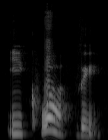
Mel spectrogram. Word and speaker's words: equally: Y lo que pasa es que se juntan las dos y crean el sonido WA. Casually, visually, equally. Y por eso se pronuncia, porque forma una combinación con la vocal anterior.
